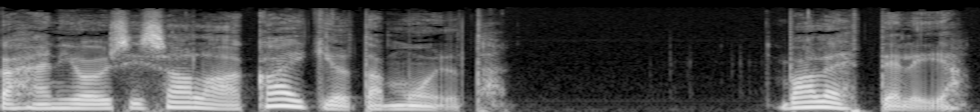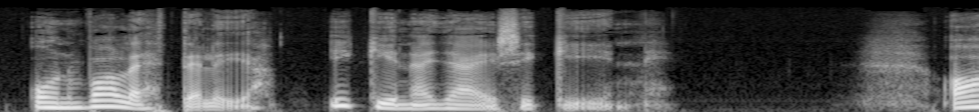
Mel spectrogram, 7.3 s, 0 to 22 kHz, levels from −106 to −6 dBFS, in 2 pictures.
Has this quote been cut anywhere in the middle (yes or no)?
yes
